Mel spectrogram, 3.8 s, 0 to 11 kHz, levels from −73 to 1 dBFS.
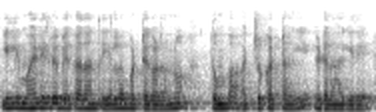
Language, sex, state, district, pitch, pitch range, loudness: Kannada, male, Karnataka, Bangalore, 130 Hz, 125-140 Hz, -16 LUFS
